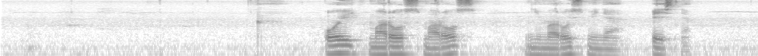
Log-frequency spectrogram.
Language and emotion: Russian, neutral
